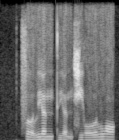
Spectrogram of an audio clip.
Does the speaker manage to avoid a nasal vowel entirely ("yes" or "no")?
yes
